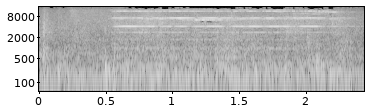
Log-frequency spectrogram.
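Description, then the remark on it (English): A telephone rings in a federal court judge's chambers in July 1965, a steady, bright electronic tone lasting about two seconds, set against a constant low rumbling background noise; no voices are heard. “Marshall, now a federal court judge, is in his chambers and receives a surprising phone call”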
